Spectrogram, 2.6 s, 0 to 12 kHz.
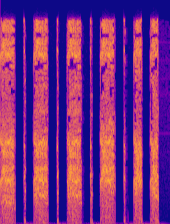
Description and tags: BentPhoneFX7 IBSP1
This samplepack contains 123 samples recorded from a Cicuit Bent Turkish Toyphone.
It has three subfolders containing a) sounds from the Toyphone before bending, (including the numbers from 0-9 in Turkish), b) unprocessed Circuit Bent sounds and c) a selection of sounds created with the Toyphone and a Kaoss Pad quad.
bend, bending, circuit, glitch, phone, toy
